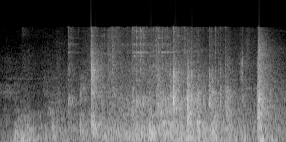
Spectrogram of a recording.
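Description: Schindler elevator's sliding doors closing, the chain-driven door operator running with a rattle of small clicks and ending in a sharp knock near the end.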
